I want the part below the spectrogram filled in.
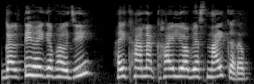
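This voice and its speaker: A woman's voice: extremely high pitch, a little fast, a bit bright. A woman voicing a poor, meek teenage girl in a cartoon, with a humble manner. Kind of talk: cartoon voice acting.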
